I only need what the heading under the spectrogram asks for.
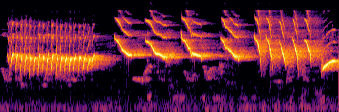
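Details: Borneo white-rumped shama in a daily training recording for a bird that has stopped singing. A loud buzzy rattle lasts about a second, then five quick downslurred whistled notes and a final rising whistle.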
